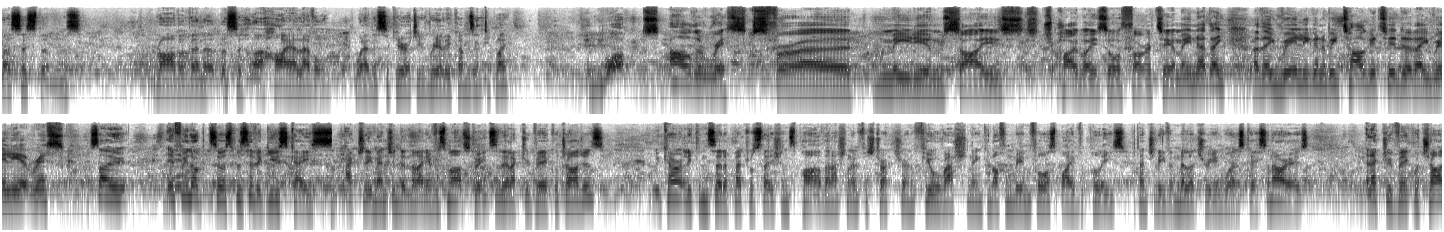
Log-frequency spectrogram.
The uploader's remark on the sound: Chatting transport technology at the TTF Conference. As we chat to people at the Transport Technology Forum Annual Conference in Leeds.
